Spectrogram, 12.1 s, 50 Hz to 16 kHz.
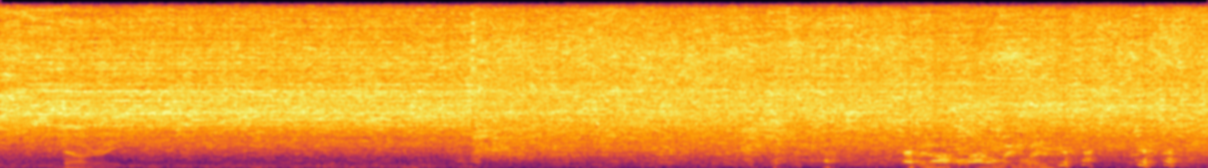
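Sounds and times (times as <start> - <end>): plasma torch cutting steel: 0.0 - 12.0
compressed air hissing: 4.5 - 12.0.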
